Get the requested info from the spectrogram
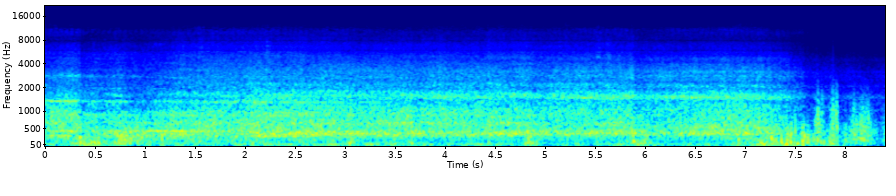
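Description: Passenger train crossing a steel girder railway bridge behind a Škoda class 163 electric locomotive: a steady, loud rumble of wheels on rails and bridge, easing off near the end as the last coaches move away.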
